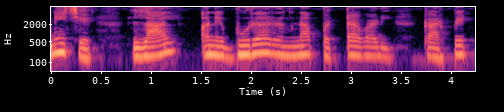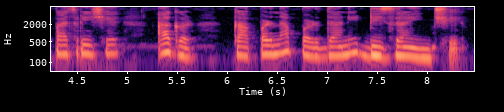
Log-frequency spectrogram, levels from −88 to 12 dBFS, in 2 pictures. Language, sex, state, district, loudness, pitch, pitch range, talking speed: Gujarati, female, Gujarat, Valsad, -17 LUFS, 180 Hz, 160-195 Hz, 105 wpm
